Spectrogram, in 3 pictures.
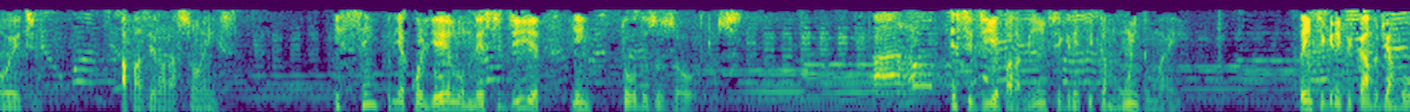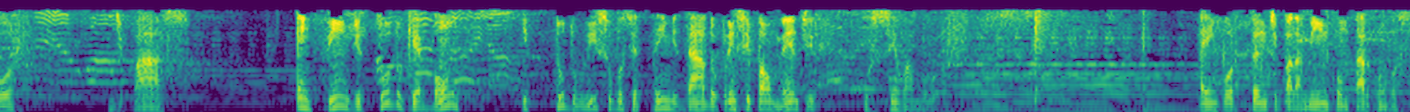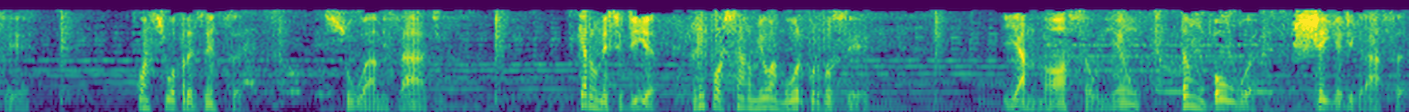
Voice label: NATAL P MÃE, masc; Telemensagens; Natal e Ano novo

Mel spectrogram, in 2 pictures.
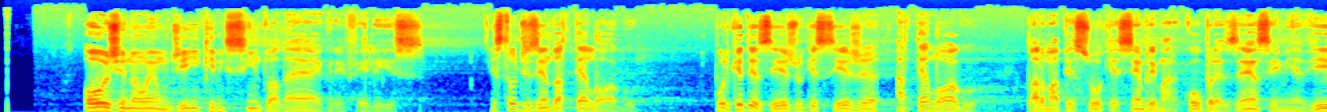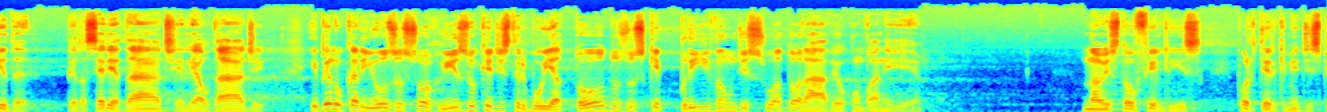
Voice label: BOA SORTE BOA VIAGEM - M

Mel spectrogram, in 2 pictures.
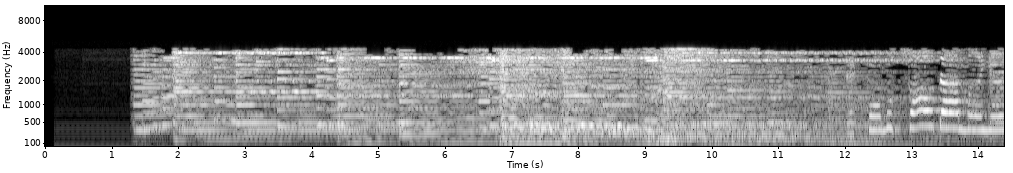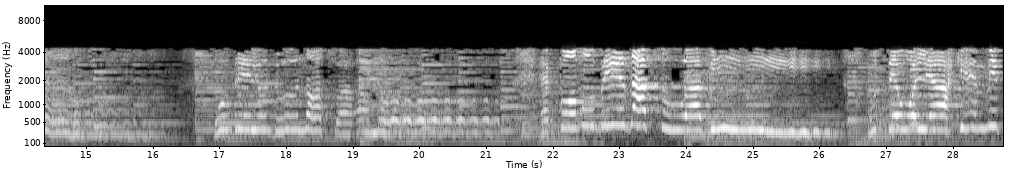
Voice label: Aniversário Romântico Evangelico Masculino

